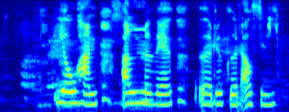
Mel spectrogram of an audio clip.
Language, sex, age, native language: Icelandic, male, 6, Icelandic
